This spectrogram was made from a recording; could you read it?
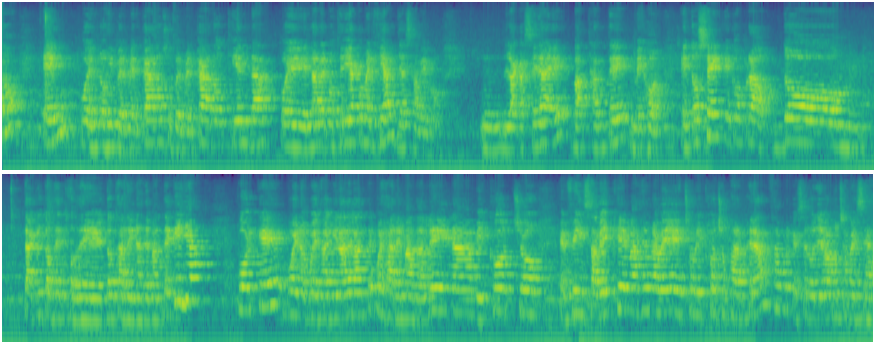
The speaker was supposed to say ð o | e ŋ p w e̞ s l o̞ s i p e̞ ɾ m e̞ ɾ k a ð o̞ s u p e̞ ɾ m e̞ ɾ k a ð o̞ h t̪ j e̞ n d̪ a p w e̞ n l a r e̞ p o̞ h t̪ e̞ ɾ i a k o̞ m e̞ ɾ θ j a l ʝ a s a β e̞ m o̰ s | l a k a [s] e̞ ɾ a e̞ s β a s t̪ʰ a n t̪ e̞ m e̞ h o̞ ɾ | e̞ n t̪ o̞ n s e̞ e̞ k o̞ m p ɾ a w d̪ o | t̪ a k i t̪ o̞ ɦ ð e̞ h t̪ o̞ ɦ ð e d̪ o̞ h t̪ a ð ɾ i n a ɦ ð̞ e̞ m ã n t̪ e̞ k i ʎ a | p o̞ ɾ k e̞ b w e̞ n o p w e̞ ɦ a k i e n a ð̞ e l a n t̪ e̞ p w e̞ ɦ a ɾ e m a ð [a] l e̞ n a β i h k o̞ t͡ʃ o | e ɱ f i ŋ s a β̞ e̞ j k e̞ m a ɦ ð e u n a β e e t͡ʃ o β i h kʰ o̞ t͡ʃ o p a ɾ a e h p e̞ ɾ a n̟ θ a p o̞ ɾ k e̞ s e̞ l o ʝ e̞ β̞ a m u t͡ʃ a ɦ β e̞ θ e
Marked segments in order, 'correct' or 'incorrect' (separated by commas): correct, correct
